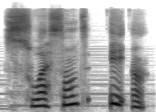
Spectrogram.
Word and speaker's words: soixante-et-un: now, let's see here soixante-et-un you see first we didn't pronounce the "x" sound it sounds like "x" was an "s", like in dix you remember soixante-et-un here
